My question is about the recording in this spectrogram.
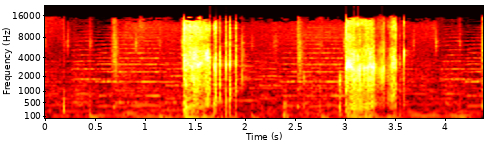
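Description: Two comic fart sound effects, each about half a second long and fluttering, the first about a second and a half in and the second about three seconds in, over background music.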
